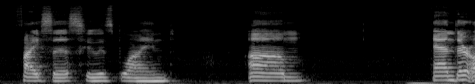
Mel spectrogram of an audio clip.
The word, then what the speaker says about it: Physis: Where he learns from Soldier Blue and this blind oracle they have named Physis, who, looking at the katakana, her name is actually supposed to be pronounced Physis, but I'm not doing that.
